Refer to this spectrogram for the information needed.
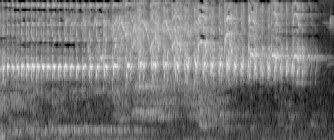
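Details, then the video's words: Rufous hornero song: an immediate burst of fast, ringing repeated notes that grows denser and more jumbled as overlapping voices join in, then fades out after about four and a half seconds. Quiet background. "João de Barro Cantando"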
